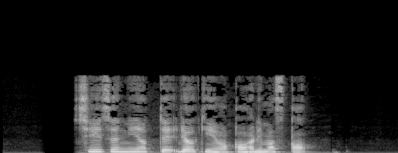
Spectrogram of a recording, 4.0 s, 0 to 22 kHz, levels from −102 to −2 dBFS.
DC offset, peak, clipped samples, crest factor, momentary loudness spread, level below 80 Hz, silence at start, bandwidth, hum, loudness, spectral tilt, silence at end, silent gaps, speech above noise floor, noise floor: under 0.1%; -6 dBFS; under 0.1%; 18 dB; 6 LU; -70 dBFS; 0.8 s; 11.5 kHz; none; -22 LUFS; -4 dB/octave; 0.9 s; none; 51 dB; -72 dBFS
